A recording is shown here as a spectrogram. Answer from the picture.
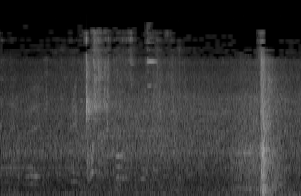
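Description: A hammer knocking on a galvanised steel bell frame: a light clink about two seconds in and a louder metallic blow just after five seconds.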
